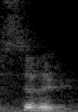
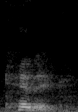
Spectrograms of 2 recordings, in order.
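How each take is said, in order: First: The word begins with a soft S sound. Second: The word begins with a hard K sound. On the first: This is the usual English pronunciation. "instead of cynic" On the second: This follows the original Greek pronunciation. "You might pronounce it kinnick"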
